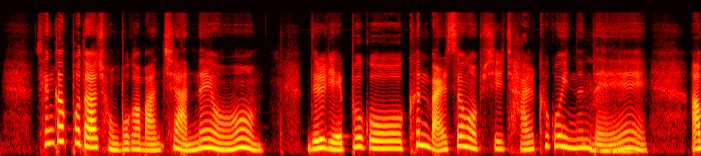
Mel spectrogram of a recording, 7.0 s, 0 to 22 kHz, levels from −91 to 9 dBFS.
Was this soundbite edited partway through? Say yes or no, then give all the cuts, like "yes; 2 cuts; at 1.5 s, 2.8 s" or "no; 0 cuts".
yes; 1 cut; at 3.0 s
